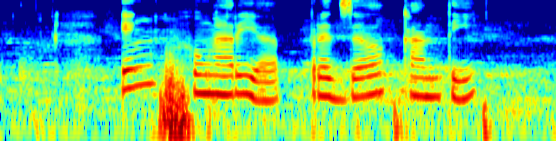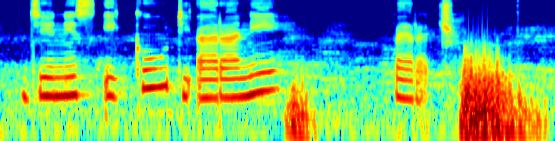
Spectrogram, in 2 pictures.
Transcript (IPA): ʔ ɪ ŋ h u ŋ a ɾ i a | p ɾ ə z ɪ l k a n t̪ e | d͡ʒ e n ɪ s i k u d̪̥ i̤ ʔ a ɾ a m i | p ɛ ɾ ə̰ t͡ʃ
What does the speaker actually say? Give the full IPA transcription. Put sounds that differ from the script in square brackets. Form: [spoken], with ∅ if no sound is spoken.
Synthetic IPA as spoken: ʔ ɪ ŋ h u ŋ a ɾ i a | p ɾ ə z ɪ l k a n t̪ [i] | d͡ʒ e n ɪ s i k u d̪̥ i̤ ʔ a ɾ a [n] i | p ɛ ɾ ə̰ t͡ʃ

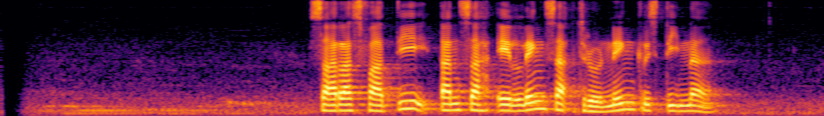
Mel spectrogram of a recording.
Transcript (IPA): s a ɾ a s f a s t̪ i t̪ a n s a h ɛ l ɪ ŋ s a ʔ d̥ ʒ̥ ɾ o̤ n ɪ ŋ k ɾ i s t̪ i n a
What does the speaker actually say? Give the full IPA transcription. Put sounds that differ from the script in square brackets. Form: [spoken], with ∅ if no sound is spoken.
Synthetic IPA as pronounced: s a ɾ a s f a [∅] t̪ i t̪ a n s a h [e] l ɪ ŋ s a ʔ d̥ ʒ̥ ɾ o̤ n ɪ ŋ k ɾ i s t̪ i n a

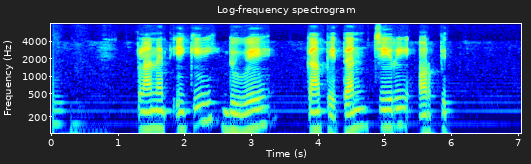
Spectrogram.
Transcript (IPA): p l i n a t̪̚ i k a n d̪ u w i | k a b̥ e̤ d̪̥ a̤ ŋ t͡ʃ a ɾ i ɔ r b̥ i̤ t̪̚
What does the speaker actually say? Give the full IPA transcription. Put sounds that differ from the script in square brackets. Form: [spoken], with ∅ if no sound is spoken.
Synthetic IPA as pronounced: p l [a] n [ɛ] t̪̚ i k [i] n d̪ u w [e] | k a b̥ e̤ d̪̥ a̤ [n] t͡ʃ [i] ɾ i ɔ r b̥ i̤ t̪̚

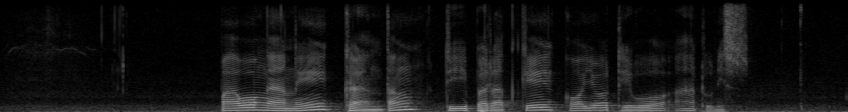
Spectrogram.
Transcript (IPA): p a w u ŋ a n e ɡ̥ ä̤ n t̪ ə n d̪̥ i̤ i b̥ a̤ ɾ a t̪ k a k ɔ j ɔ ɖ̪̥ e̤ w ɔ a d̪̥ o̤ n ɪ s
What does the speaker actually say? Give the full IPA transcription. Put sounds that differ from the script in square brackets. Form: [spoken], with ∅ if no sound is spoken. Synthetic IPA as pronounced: p a w [ɔ] ŋ a n e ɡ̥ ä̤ n t̪ ə [ŋ] d̪̥ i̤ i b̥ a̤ ɾ a t̪ k [e] k ɔ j ɔ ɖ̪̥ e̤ w ɔ a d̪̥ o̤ n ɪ s

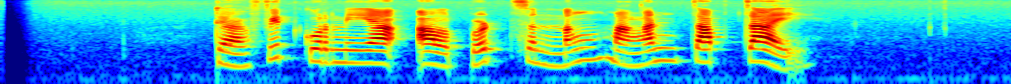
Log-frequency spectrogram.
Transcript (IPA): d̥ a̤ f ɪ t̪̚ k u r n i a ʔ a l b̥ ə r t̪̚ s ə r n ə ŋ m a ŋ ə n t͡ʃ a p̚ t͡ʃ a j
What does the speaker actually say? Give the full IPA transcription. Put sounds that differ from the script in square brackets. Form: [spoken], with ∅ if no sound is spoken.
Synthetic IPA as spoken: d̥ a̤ f ɪ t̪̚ k u r n i a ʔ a l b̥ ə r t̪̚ s ə [∅] n ə ŋ m a ŋ [a] n t͡ʃ a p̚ t͡ʃ a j

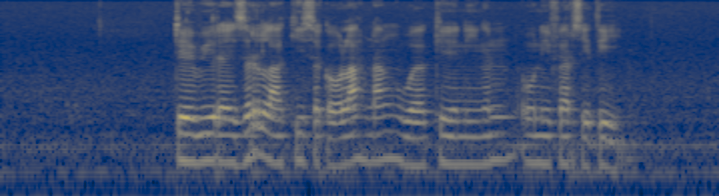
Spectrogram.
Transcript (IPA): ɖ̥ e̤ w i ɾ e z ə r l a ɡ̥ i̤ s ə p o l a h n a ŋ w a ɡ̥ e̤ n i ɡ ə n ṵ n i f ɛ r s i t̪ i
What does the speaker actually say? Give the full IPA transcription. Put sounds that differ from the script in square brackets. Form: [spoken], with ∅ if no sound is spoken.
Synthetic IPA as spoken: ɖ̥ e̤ w i ɾ e z ə r l a ɡ̥ i̤ s ə [k] o l a h n a ŋ w a ɡ̥ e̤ n i [ŋ] ə n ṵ n i f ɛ r s i t̪ i

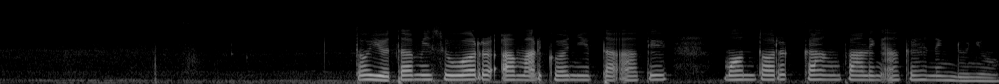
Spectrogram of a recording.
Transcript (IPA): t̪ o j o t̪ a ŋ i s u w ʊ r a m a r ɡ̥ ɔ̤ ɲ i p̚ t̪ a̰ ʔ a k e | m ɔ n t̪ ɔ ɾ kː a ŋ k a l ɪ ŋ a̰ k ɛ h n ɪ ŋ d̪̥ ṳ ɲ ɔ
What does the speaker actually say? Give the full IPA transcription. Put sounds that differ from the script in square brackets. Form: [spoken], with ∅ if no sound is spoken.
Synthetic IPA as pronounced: t̪ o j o t̪ a [m] i s u w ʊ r a m a r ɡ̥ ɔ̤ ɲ i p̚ t̪ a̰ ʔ a k e | m ɔ n t̪ ɔ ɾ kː a ŋ [p] a l ɪ ŋ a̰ k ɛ h n ɪ ŋ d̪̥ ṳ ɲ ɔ

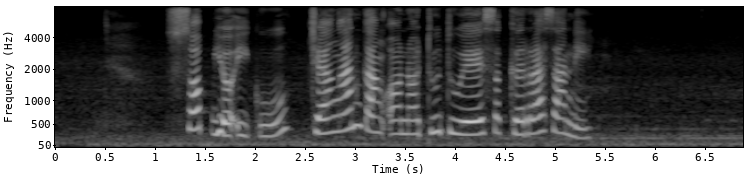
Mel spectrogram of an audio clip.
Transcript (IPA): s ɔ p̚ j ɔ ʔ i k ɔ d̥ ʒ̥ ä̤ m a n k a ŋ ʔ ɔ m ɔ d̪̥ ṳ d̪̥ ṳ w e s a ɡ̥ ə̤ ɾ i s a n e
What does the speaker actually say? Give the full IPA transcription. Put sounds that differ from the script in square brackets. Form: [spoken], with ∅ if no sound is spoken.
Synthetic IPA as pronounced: s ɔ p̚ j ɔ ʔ i k [u] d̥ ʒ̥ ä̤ [ŋ] a n k a ŋ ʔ ɔ [n] ɔ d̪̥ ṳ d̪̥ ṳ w e s [ə] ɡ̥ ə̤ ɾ [a] s a n e

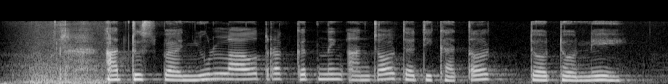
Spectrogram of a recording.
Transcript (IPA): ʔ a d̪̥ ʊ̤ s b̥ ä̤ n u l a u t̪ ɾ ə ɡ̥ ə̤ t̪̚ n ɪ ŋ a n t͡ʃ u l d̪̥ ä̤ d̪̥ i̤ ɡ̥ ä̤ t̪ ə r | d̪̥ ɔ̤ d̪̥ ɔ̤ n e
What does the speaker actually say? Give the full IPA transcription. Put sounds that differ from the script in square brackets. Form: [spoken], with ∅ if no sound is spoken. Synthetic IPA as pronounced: ʔ a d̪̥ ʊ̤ s b̥ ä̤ [ɲ] u l a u t̪ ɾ ə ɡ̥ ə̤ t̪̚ n ɪ ŋ a [ɲ] t͡ʃ [ɔ] l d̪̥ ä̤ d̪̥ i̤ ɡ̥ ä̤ t̪ ə [l] | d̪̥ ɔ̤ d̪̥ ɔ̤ n e

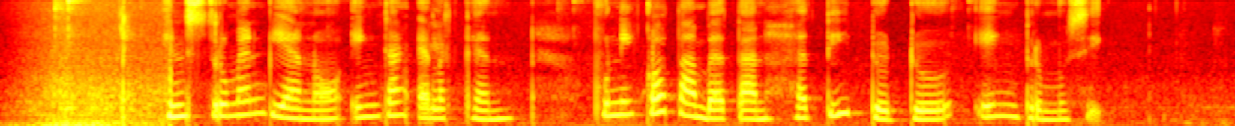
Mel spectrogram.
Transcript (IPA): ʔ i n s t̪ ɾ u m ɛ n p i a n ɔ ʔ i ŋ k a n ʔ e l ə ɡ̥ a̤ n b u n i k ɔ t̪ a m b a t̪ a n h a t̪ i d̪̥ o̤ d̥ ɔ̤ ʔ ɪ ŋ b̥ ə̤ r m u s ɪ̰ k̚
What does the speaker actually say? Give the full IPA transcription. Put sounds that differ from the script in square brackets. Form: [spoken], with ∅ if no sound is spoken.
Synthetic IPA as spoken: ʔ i n s t̪ ɾ u m ɛ n p i a n ɔ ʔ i ŋ k a [ŋ] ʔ e l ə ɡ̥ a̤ n [p] u n i k ɔ t̪ a m b a t̪ a n h a t̪ i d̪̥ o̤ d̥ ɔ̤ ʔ ɪ ŋ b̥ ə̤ r m u s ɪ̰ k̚

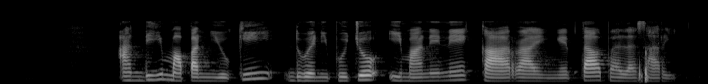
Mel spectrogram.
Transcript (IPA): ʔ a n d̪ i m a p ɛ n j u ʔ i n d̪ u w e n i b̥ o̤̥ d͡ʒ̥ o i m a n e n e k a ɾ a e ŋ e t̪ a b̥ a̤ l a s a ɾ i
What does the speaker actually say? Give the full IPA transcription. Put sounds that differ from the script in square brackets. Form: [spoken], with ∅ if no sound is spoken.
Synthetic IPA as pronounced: ʔ a n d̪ i m a p [a] n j u [k] i n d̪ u w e n i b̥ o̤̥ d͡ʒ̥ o i m a n e n e k a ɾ a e ŋ e t̪ a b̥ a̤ l a s a ɾ i

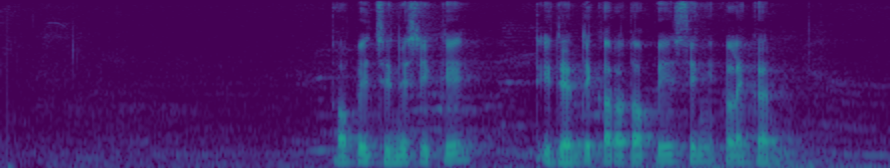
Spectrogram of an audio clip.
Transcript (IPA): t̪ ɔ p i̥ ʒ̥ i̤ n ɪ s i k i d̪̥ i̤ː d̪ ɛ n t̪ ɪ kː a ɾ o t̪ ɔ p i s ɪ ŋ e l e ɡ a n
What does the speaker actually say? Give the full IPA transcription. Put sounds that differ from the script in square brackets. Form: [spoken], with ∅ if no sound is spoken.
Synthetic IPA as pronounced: t̪ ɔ p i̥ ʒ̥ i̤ n ɪ s i k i d̪̥ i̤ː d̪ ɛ n t̪ ɪ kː a ɾ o t̪ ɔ p i s ɪ ŋ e l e ɡ a n

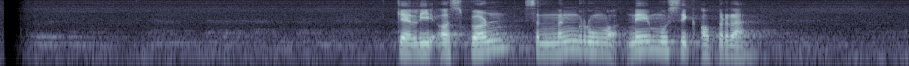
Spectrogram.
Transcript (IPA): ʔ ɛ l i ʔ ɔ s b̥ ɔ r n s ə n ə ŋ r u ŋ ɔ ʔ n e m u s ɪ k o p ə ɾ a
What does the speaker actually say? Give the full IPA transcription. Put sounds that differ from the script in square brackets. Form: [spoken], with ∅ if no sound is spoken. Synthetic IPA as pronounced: [k] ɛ l i ʔ ɔ s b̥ ɔ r n s ə n ə ŋ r u ŋ ɔ ʔ n e m u s ɪ k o p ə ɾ a

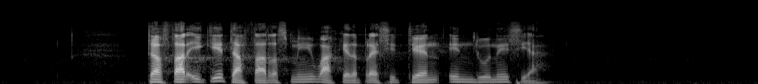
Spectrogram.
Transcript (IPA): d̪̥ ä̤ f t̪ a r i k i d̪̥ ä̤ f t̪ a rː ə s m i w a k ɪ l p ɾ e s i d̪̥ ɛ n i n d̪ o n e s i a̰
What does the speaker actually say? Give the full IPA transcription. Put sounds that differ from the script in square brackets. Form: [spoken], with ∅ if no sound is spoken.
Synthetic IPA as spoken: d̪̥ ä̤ f t̪ a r i k i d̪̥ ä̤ f t̪ a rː ə s m i w a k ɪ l p ɾ e s i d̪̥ ɛ n i n d̪ o n e s i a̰

